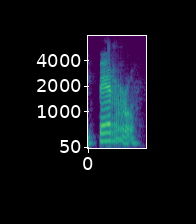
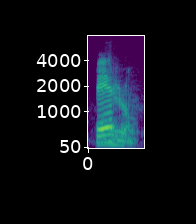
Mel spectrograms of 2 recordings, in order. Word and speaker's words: perro: Ok, y perro, ¿verdad? Perro. Ujú. Can you pronounce again? Perro. Isn't it perro? Perro. With the force in the I, in the first Perro. vowel.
